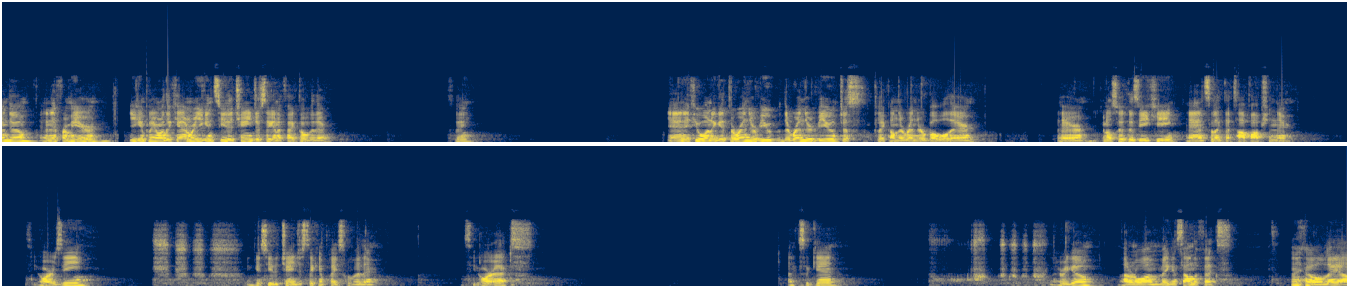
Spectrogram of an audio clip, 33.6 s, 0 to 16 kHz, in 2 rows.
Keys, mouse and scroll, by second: 32.6 click.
